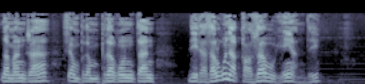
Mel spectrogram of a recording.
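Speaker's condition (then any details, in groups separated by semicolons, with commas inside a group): Down syndrome; congenital, born with it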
